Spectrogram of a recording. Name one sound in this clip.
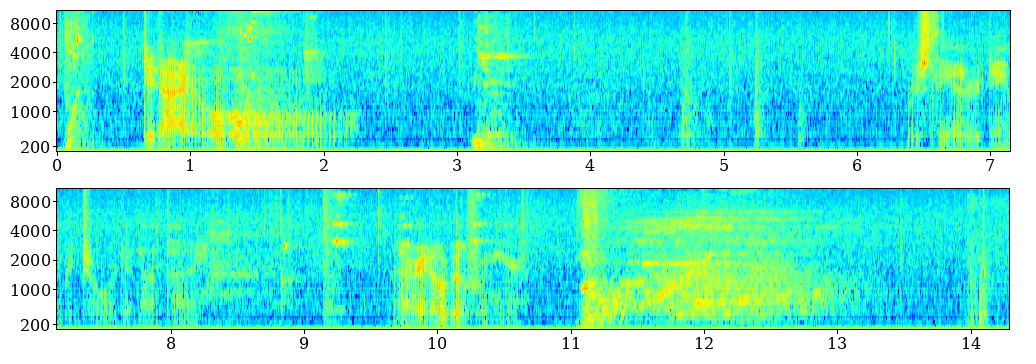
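Soft electronic whooshes and chimes play as game menus open and close.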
